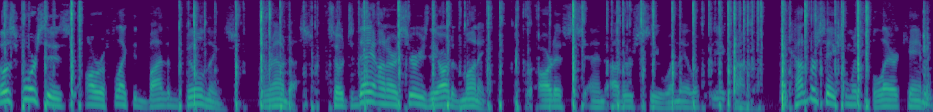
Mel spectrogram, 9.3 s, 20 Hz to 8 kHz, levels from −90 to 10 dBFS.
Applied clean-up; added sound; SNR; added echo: classical method spectral subtraction.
